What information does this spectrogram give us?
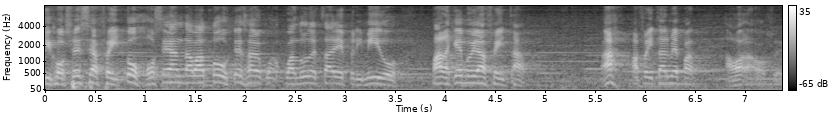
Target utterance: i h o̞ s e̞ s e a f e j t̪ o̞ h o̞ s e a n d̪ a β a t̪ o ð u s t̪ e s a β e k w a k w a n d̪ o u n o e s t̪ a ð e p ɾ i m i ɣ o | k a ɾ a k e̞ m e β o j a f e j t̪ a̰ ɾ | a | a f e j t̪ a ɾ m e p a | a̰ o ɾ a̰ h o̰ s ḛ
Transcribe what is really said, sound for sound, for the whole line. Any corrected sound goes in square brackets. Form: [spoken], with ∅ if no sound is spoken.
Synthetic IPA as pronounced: i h o̞ s e̞ s e a f e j t̪ o̞ h o̞ s e a n d̪ a β a t̪ o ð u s t̪ e s a β e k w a k w a n d̪ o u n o e s t̪ a ð e p ɾ i m i [ð] o | [p] a ɾ a k e̞ m e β o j a f e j t̪ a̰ ɾ | a | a f e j t̪ a ɾ m e p a | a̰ o ɾ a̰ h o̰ s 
